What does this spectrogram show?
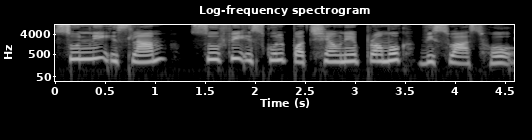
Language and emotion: Nepali, neutral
